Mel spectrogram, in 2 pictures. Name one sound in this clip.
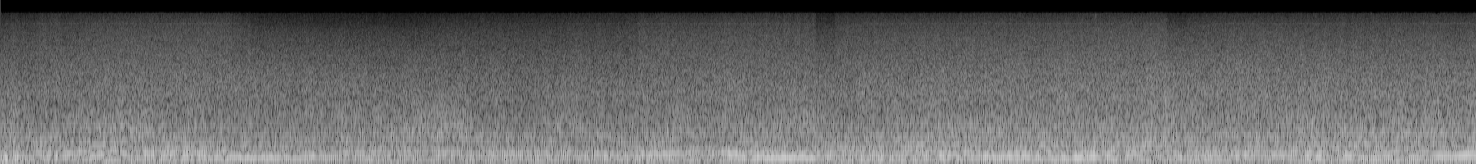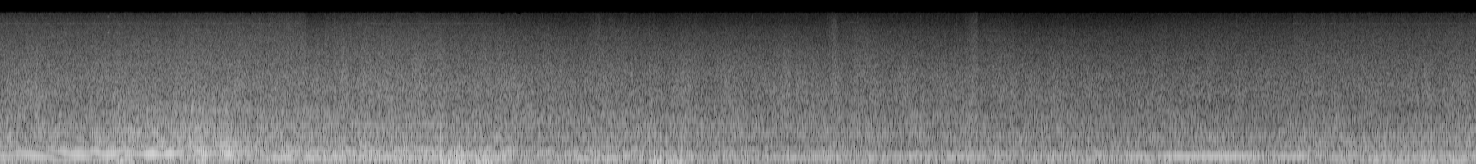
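A car engine roars steadily, rising and falling in pitch as it shifts gears.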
